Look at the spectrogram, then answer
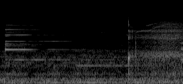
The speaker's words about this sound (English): And the bells ring again. The Tubingen bells ring again.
